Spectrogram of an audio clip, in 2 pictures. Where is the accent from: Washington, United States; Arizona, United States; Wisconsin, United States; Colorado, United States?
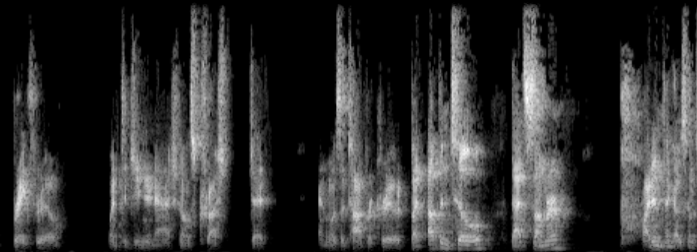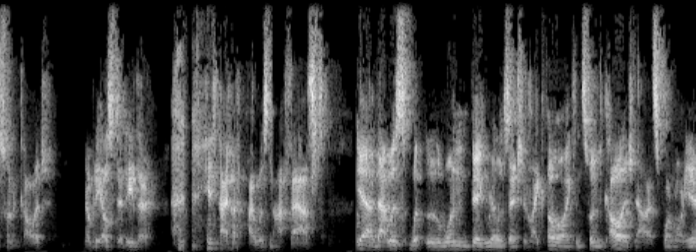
Arizona, United States; Phoenix; 33 cousins all on my mother's side growing up in Phoenix, Arizona.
